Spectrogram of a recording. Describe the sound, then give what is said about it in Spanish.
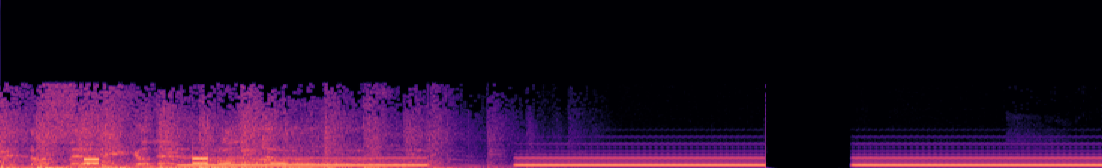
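A telephone rings on the caller's end while a call is being placed. A dense, cluttered burst of mixed sound gives way to a steady electronic ringing tone in two long pulses, split by a short silent gap. “Venga, vamos por esa llamada y a ver qué nos cuenta Albertito.”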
